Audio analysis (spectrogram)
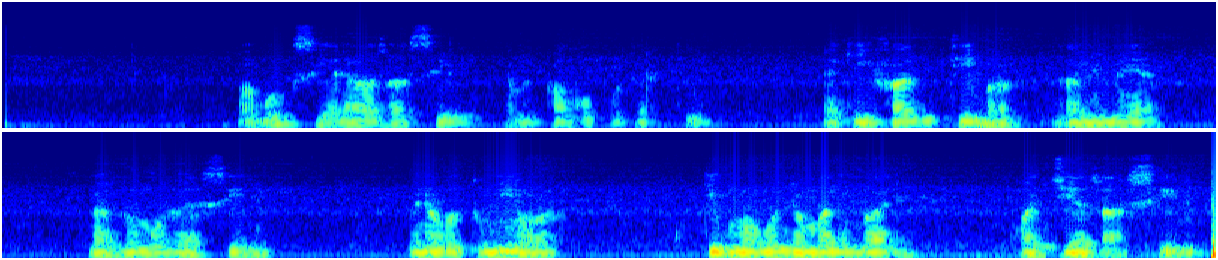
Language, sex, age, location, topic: Swahili, male, 18-24, Dar es Salaam, health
